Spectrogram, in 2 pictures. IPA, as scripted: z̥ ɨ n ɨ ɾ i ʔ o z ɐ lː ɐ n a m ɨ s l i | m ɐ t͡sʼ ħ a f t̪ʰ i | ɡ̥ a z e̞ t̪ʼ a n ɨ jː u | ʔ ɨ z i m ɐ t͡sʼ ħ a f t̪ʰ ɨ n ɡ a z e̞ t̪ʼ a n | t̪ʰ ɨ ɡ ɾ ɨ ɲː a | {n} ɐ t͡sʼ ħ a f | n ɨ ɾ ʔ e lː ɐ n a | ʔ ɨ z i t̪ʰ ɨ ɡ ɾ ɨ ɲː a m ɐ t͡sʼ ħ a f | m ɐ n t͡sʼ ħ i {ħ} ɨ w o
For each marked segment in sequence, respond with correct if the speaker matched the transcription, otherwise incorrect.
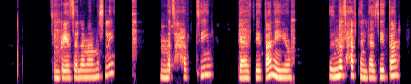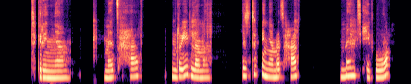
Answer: incorrect: m, incorrect: f

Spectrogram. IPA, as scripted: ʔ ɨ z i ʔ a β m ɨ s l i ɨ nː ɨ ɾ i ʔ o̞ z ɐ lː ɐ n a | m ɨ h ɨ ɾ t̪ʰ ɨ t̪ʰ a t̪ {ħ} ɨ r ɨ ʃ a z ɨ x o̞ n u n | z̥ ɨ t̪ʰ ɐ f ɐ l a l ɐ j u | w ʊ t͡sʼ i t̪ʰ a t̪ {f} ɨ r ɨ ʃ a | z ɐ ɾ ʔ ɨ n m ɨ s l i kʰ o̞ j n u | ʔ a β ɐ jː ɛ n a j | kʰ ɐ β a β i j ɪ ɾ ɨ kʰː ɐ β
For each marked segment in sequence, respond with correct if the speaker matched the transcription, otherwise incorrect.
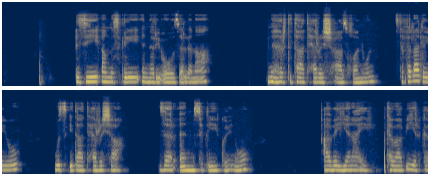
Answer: correct, incorrect: ħ

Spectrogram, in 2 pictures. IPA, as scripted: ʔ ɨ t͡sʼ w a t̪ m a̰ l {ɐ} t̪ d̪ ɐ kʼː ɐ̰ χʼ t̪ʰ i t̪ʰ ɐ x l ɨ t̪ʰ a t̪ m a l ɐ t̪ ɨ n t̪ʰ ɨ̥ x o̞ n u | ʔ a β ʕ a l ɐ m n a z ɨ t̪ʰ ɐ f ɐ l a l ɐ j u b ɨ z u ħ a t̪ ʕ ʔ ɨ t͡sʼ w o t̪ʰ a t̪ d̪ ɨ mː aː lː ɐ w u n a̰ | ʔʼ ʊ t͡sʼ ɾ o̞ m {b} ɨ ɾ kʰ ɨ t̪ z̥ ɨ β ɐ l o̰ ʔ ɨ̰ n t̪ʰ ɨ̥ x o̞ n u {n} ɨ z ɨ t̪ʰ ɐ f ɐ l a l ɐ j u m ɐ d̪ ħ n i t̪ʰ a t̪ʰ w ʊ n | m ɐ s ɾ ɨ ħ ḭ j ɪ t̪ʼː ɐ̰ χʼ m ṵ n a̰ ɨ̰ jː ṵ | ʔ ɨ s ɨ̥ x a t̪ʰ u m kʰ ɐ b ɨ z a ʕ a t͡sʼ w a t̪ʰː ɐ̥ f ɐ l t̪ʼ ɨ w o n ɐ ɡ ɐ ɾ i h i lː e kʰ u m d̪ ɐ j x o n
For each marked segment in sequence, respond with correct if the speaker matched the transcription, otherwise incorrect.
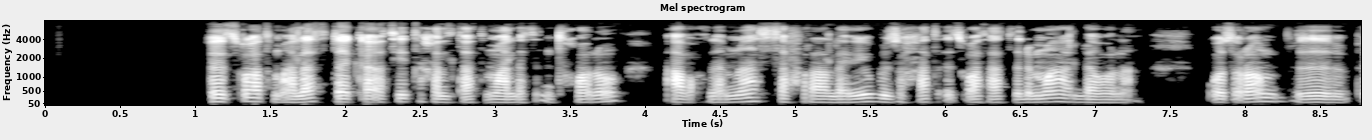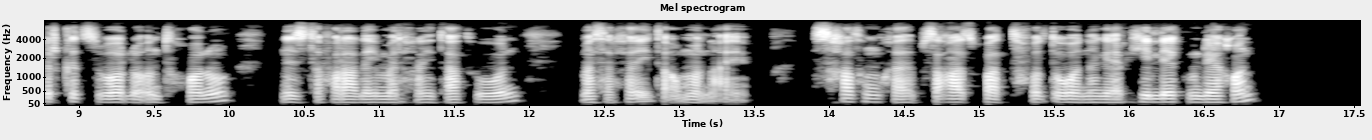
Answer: correct, correct, correct

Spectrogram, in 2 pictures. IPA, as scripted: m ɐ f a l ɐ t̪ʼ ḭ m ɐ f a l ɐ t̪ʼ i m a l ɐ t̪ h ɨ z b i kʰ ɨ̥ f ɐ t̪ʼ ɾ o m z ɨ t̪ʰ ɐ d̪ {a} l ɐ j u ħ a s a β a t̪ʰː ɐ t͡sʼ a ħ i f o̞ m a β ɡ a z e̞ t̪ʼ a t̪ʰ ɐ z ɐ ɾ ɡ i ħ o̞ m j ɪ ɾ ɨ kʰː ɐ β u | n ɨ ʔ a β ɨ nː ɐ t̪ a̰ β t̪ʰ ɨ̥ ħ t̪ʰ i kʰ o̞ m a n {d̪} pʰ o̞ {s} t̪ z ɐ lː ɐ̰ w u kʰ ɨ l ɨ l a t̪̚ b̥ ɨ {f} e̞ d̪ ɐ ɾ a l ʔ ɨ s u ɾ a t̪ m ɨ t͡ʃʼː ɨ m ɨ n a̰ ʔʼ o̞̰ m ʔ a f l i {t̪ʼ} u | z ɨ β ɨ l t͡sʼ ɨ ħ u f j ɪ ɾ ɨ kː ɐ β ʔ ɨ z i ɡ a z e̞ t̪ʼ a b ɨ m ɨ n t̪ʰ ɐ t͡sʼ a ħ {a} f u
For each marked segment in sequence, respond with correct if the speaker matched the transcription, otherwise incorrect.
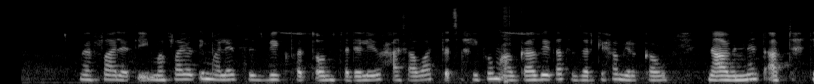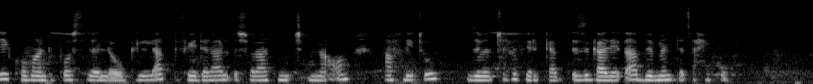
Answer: incorrect: ɐ, correct, correct, correct, correct, incorrect: i

